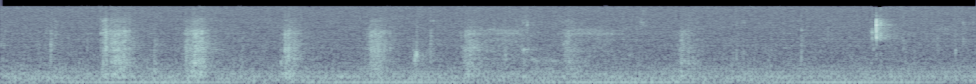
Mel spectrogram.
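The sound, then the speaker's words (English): Crunchy dill-flavored, spicy corn snack pieces being chewed, a series of sharp, irregular crackling bites repeating quickly and fading into softer munching, with one last brittle snap near the end. No talking. “Now I'm gonna try the dill pieces. I'm assuming these are the dill piece.”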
